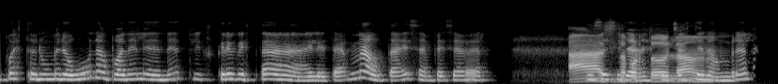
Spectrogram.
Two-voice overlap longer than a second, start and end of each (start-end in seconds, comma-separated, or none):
5.8-7.3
